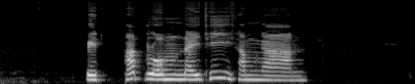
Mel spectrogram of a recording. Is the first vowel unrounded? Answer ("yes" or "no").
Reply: yes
